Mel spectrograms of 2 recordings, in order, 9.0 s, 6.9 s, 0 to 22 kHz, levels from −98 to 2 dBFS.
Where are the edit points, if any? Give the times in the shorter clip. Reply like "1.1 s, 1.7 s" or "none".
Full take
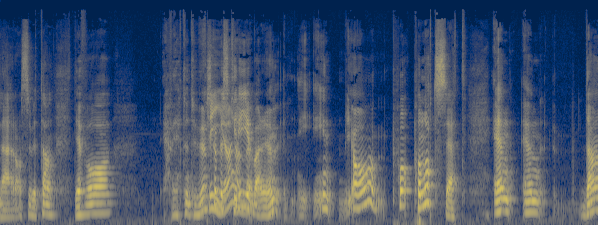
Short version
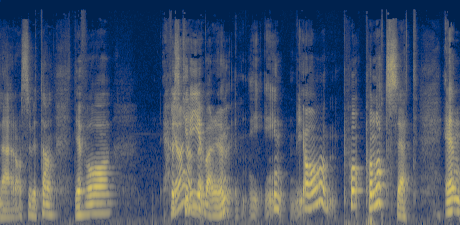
2.6 s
